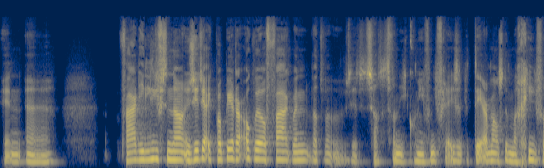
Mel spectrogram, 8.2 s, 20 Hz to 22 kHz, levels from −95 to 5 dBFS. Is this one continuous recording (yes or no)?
yes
